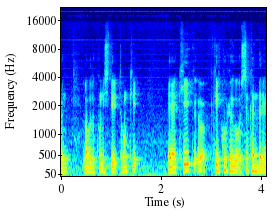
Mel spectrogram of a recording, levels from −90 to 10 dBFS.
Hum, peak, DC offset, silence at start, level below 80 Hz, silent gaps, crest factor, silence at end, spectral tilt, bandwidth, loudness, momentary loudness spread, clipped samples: none; -4 dBFS; under 0.1%; 0 s; -48 dBFS; none; 20 dB; 0 s; -7 dB/octave; over 20 kHz; -24 LUFS; 7 LU; under 0.1%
